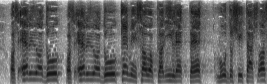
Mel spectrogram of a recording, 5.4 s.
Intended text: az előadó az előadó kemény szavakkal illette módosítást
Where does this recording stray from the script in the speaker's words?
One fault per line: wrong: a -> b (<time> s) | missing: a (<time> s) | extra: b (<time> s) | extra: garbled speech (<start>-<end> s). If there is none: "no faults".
no faults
